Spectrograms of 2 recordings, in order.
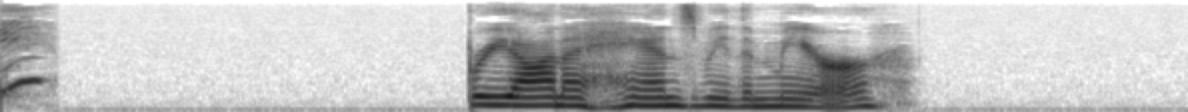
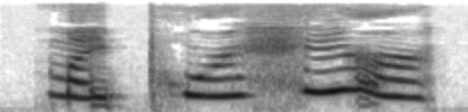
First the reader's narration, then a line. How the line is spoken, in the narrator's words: I sobbed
